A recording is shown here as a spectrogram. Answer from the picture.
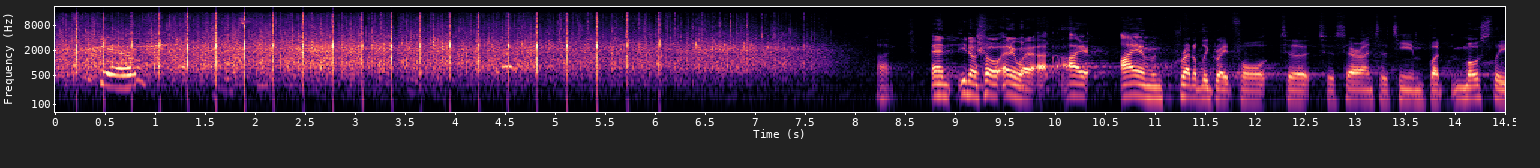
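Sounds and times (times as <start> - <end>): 
audience round of applause: 0.0 - 7.9
speech: 0.5 - 1.0, 8.8 - 14.4.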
